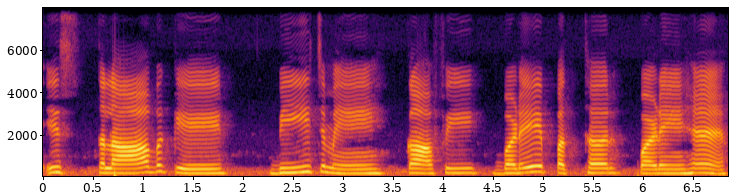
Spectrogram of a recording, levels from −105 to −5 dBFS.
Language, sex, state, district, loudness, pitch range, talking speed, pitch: Hindi, female, Punjab, Fazilka, -15 LUFS, 200-225 Hz, 90 wpm, 215 Hz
